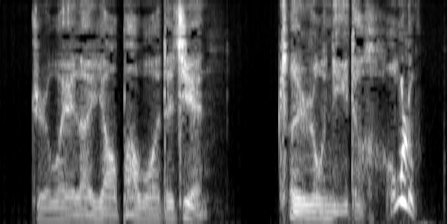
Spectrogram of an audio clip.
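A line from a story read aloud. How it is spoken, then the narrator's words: Cold. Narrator (Chinese): 一点红冷冷地说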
